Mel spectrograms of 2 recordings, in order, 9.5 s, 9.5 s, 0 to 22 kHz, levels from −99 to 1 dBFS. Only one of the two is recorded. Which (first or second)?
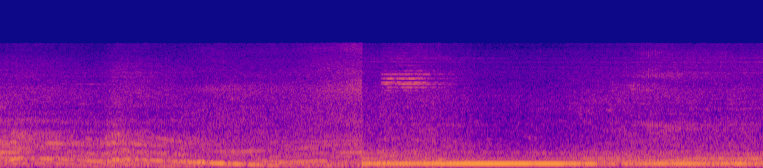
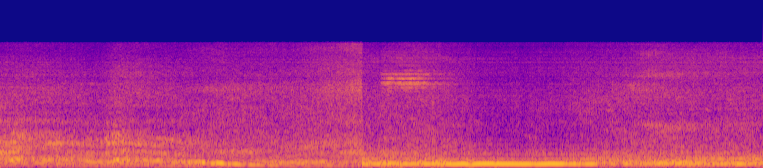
first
